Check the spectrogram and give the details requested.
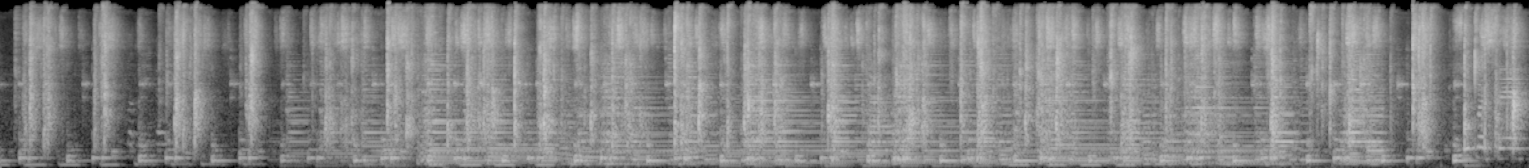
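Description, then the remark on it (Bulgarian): A group claps a simple, even rhythm together with their hands, the claps sharp and loud throughout, while guitar chords are strummed over a track they recorded together, the guitar holding a full harmonic backdrop. “И ще се опитам всички заедно да направим един прост ритъм с ръчички, с пляскане.”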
